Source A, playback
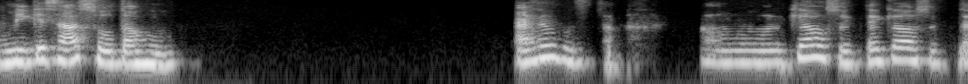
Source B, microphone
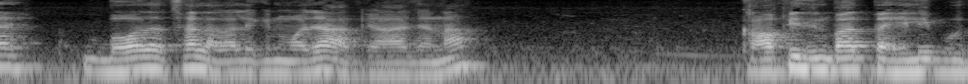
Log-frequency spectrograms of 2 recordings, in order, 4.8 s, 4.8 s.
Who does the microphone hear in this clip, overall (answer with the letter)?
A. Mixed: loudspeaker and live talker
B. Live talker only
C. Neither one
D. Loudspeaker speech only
B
